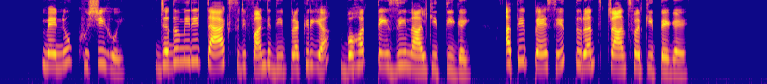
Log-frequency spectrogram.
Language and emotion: Punjabi, happy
